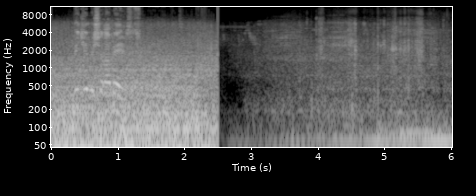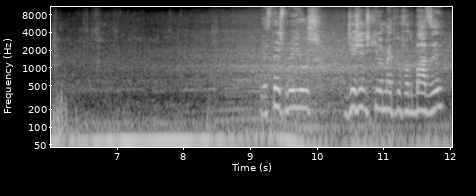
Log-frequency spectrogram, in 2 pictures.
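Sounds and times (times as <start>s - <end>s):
road rumble inside van: 0.0s - 2.6s, 4.7s - 11.7s.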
